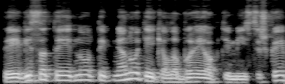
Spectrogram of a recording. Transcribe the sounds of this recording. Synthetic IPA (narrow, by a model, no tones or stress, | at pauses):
t̪ɐɪʋʲɪsɐt̪ɐɪnʊt̪ɐɪpnʲɛnut̪ʲɛɪkʲɛlˠɐbɐɪɔpʲt̪ʲɪmʲiːsʲt̪ʲɪʃkɐɪ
